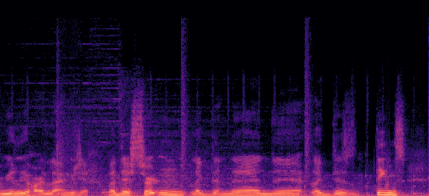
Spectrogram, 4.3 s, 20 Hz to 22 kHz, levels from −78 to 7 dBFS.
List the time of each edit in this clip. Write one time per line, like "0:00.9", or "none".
0:00.9

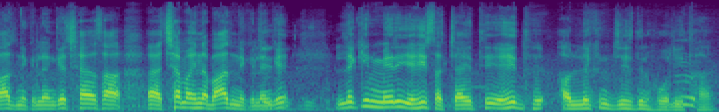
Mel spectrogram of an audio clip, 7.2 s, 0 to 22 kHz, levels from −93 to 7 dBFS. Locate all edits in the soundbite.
0:05.2

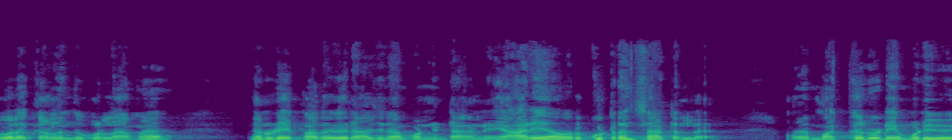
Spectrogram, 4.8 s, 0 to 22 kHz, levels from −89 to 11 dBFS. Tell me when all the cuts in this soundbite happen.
none

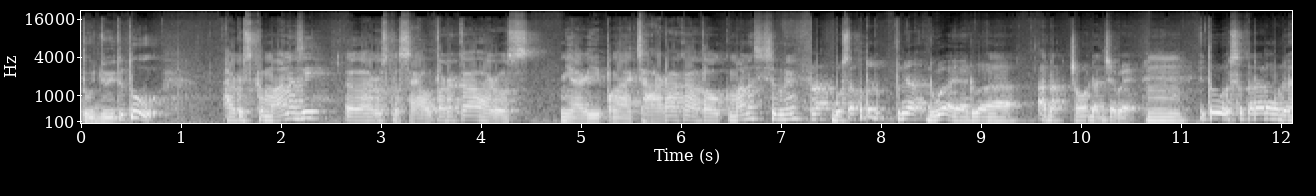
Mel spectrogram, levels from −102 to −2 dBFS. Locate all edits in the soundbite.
0:07.2

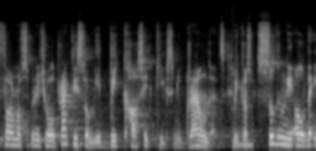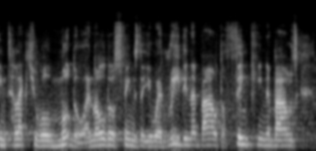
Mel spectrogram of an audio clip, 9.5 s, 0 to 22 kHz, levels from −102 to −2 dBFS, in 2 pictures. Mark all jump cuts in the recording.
0:03.5

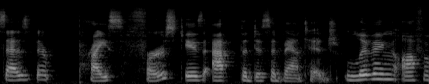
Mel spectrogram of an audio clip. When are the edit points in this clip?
0:01.8
0:03.3

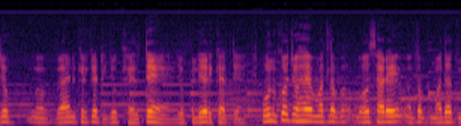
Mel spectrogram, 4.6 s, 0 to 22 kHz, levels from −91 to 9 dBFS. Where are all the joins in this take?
0:02.4

